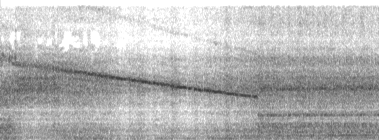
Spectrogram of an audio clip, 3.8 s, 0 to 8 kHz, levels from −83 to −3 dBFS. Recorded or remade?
remade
